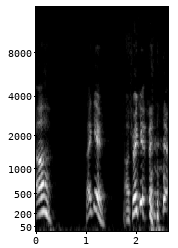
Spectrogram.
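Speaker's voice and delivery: mock flustered panic, very high, very slow, drawn out. Retelling a reply to a man who offered water: imitating own panicked voice. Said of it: "In a panical voice, in the panic voice".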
